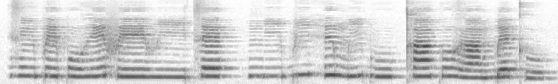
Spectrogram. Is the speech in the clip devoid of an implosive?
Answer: no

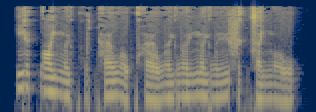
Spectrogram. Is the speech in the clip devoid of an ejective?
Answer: yes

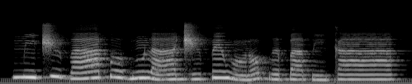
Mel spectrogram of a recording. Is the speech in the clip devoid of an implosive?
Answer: no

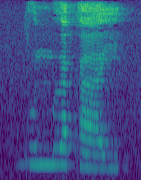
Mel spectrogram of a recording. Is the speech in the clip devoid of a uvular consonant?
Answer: yes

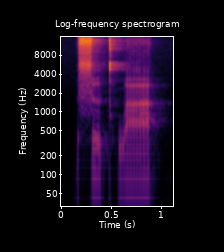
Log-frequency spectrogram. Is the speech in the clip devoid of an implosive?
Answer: yes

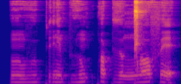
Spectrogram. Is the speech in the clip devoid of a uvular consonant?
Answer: no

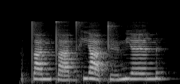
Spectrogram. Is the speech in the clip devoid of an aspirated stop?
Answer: no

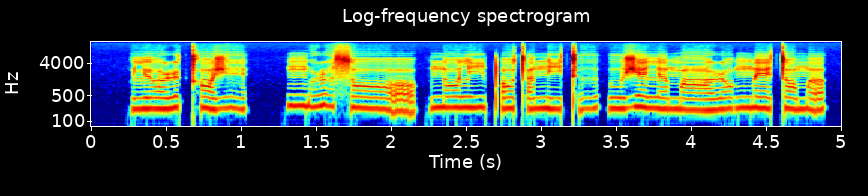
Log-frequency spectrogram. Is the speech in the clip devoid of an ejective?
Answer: no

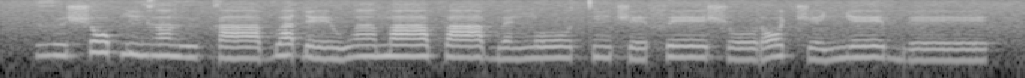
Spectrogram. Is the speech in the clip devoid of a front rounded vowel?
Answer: yes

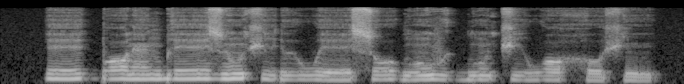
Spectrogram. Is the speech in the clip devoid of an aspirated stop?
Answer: yes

